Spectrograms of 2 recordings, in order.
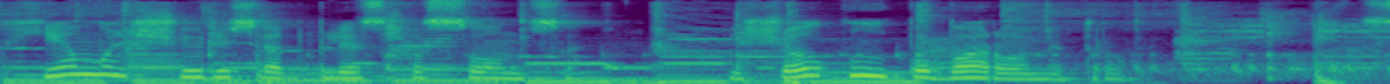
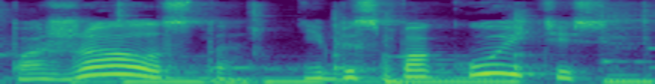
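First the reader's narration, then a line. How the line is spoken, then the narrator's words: Frightened. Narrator (Russian): испуганно сказал Хемуль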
